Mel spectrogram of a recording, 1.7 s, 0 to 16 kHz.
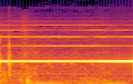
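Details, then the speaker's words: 1987 Chevy truck with key out: steady, high, unbroken buzzer tone; owner suspects lights left on, cause not confirmed. "with the key out maybe the lights are on"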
